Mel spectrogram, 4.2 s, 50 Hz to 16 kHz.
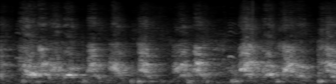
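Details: Rottweiler male, 10 months old, named Gold, from Gervi Kennel; loud, full barks come in quick succession, roughly every half second, with no other sounds.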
